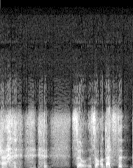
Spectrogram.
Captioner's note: chuckling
